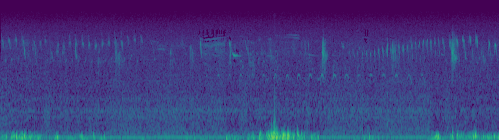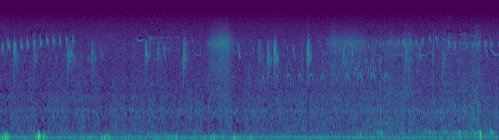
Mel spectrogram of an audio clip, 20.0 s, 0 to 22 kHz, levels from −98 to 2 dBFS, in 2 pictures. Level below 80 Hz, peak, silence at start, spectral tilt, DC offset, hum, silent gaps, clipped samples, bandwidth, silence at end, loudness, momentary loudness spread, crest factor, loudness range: -44 dBFS; -12 dBFS; 0 s; -5 dB/octave; under 0.1%; none; none; under 0.1%; 13.5 kHz; 0 s; -40 LUFS; 15 LU; 28 dB; 14 LU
